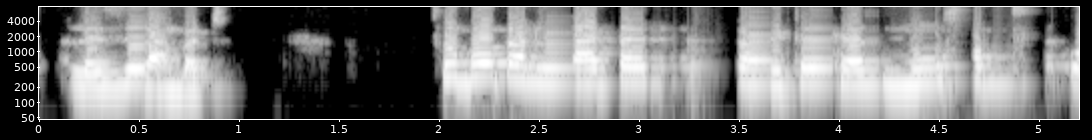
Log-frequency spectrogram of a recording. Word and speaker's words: LaTeX: First of all, LaTeX is pronounced by LaTeX, not latex.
